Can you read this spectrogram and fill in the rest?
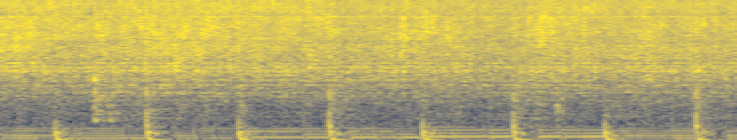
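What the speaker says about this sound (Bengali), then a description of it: "এবার আমি আলতোভাবে উল্টিয়ে পাল্টিয়ে মটরশুঁটিগুলো ভেজে নিব।" Green peas frying in a pan, gently turned over, with a steady close sizzle under a regular series of soft scraping stirs roughly every half second, no voices.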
